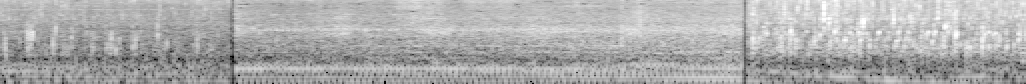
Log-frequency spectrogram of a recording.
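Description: Chicken curry bubbling at a boil in a pan over a portable gas stove, with small pops and a low steady hum under it. The sound changes abruptly about a second and a half in and again near the end, with a heavier low rumble in between.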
